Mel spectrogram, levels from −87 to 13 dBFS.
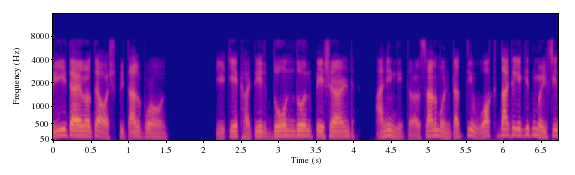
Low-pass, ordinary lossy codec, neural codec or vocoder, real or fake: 7.2 kHz; AAC, 96 kbps; codec, 16 kHz, 1 kbps, FunCodec, trained on Chinese and English, 50 frames a second; fake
